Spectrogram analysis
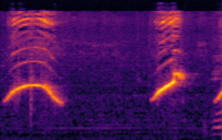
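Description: A myna gives clear, voice-like whistled phrases: one arching tone rising and falling, then a rising slurred note after a pause, with a third starting at the end.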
